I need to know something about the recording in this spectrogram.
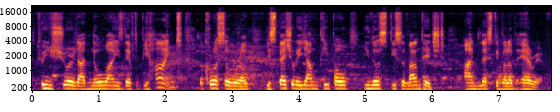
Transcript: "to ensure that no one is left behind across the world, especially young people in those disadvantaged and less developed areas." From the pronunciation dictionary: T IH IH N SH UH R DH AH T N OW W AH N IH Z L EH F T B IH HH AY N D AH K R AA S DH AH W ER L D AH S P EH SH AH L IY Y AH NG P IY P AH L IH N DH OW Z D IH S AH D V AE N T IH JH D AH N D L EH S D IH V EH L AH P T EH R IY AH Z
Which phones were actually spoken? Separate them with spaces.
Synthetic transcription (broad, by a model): T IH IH N SH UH R DH AH T N OW W AH N IH Z L EH F T B IH HH AY N D AH K R AA S DH AH W ER L D AH S P EH SH AH L IY Y AH NG P IY P AH L IH N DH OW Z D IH S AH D V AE N T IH JH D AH N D L EH S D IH V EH L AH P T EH R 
